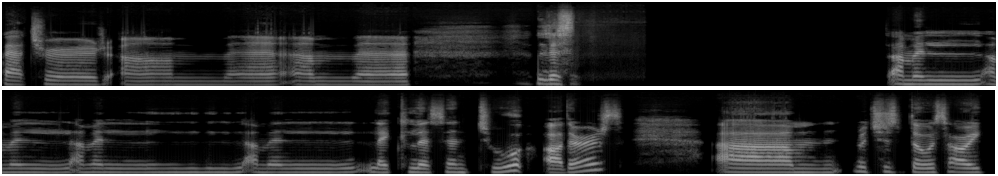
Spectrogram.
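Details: Stuttering in an adult Lebanese woman who speaks three languages.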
